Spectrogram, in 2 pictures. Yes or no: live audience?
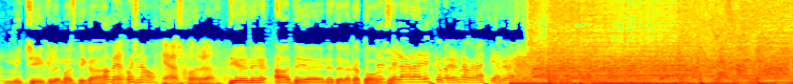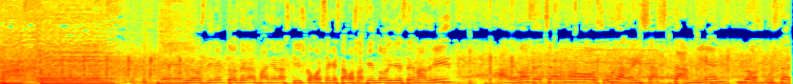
yes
